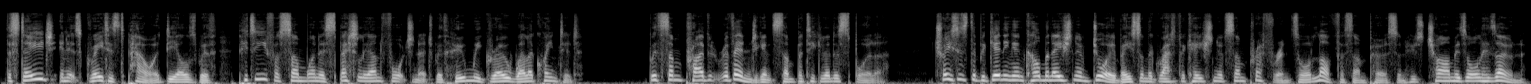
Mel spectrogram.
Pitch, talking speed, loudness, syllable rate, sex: 145 Hz, 210 wpm, -19 LUFS, 6.7 syllables/s, male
